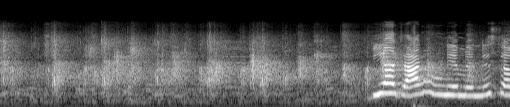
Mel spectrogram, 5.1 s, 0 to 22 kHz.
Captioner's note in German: Heiterkeit und Beifall bei der CDU und dem BÜNDNIS 90/DIE GRÜNEN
